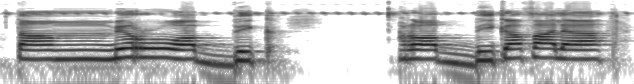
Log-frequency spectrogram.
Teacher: ایک تو غنہ بھی کرنا ہے، پھر میم کو را سے جوڑنا ہے۔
